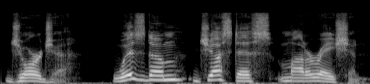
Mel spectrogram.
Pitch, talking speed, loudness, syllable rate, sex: 165 Hz, 50 wpm, -18 LUFS, 3.5 syllables/s, male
